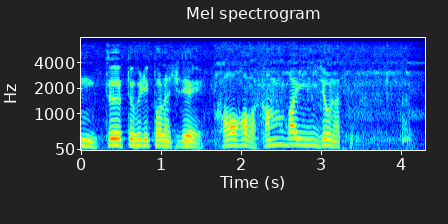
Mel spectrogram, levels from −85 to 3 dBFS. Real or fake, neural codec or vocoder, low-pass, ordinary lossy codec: fake; codec, 16 kHz, 8 kbps, FunCodec, trained on LibriTTS, 25 frames a second; 7.2 kHz; none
